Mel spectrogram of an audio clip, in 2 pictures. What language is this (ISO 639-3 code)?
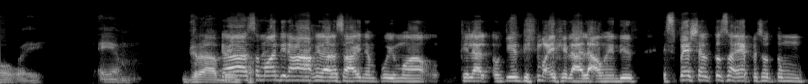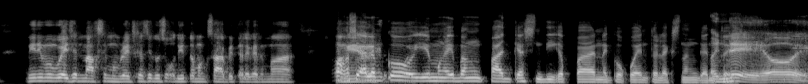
fil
